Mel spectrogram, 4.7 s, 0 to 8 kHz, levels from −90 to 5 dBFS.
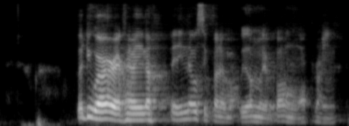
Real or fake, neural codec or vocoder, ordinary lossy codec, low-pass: fake; codec, 16 kHz, 0.8 kbps, ZipCodec; none; 7.2 kHz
